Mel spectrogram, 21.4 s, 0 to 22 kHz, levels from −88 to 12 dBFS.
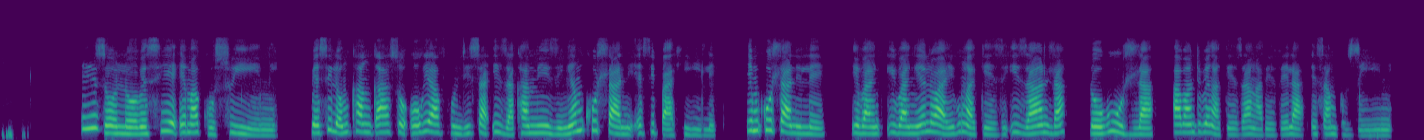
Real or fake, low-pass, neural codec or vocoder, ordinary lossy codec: real; 7.2 kHz; none; AAC, 48 kbps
